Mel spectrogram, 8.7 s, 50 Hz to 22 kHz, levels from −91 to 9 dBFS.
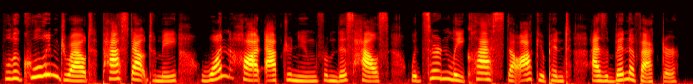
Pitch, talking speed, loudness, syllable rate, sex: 260 Hz, 150 wpm, -20 LUFS, 4.7 syllables/s, female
